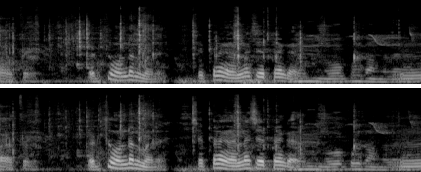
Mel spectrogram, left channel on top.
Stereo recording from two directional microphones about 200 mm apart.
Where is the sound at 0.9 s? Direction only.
45° right (ahead or behind).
